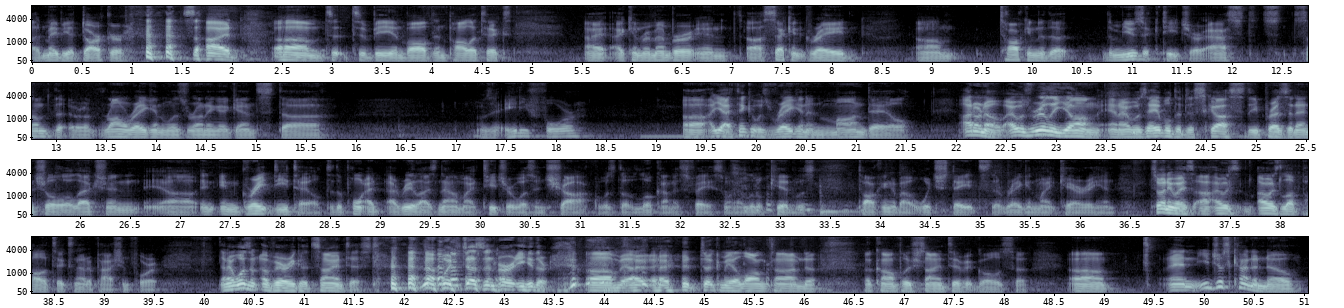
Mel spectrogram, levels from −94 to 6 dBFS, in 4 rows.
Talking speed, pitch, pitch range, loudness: 175 wpm, 85 Hz, 75-95 Hz, -25 LUFS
